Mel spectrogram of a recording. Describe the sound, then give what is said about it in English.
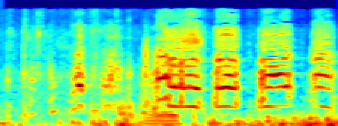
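A chicken clucks and squawks while being chased around. A rapid, harsh run of loud, nasal squawks sounds in quick succession, with no voices. “So this is quite a scene that's happening here. Tom Jones, this is the first time I've seen this, is chasing one of the chickens around.”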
